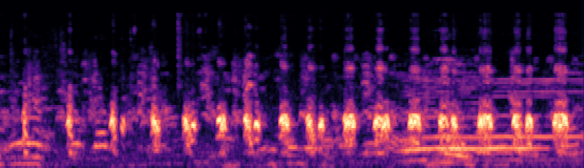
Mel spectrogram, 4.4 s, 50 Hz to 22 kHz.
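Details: Chukar partridge at the Zarafshon partridge market in Dushanbe, held on Saturdays, 10 February 2024: a fast, steady run of about seventeen sharp chuck notes, roughly four per second, with faint voices behind.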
